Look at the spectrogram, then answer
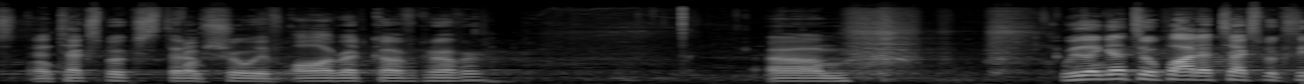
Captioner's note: laughs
